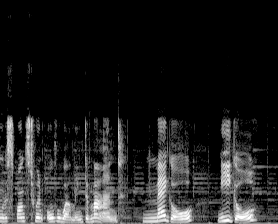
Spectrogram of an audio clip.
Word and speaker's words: Mego: these figures in response to an overwhelming demand mego nego pronounced meagle corp was started by his father david abrams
